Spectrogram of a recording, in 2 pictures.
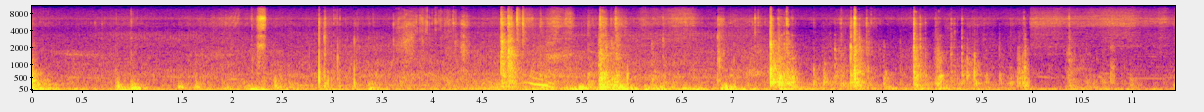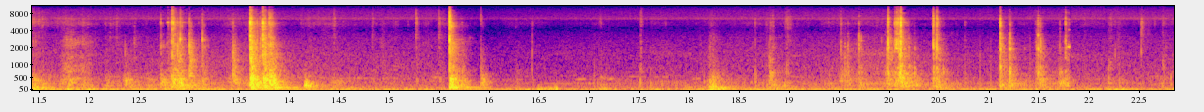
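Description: Irregular metal clanks, knocks and rattles as the hinged side panel and latches of a 1993 Iveco Turbo Daily's dropside load bed are handled, with the loudest knocks about five seconds in and again near the middle.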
